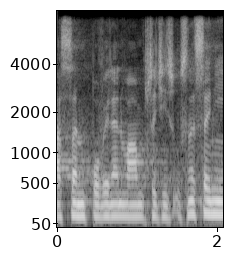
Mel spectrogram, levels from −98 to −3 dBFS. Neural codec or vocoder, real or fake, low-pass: none; real; 7.2 kHz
